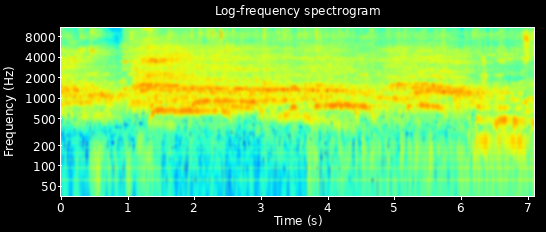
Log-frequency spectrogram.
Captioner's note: Tigers cheering; whistle blowing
